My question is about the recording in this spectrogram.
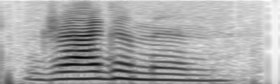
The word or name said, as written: dragoman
